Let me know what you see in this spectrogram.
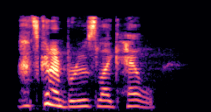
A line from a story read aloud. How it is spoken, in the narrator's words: Rodney blurts out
